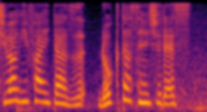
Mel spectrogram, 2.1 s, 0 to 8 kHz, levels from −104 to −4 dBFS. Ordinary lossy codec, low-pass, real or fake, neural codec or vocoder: none; 7.2 kHz; real; none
